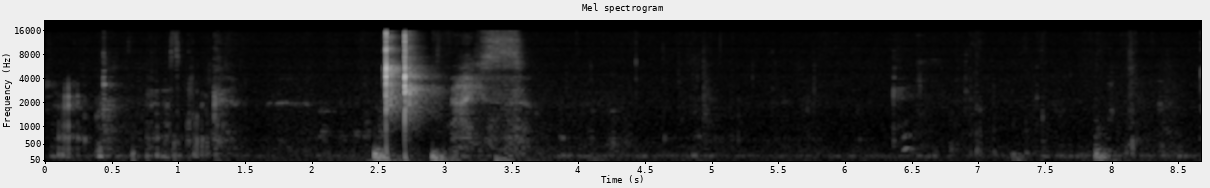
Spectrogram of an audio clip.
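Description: Dog-training clicker clicked once, a sharp double click (press and release) about two and a half seconds in, followed by a brief rustle, marking the dog's behaviour as it is shaped toward a retrieve. Faint small clicks and handling noises come before it.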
